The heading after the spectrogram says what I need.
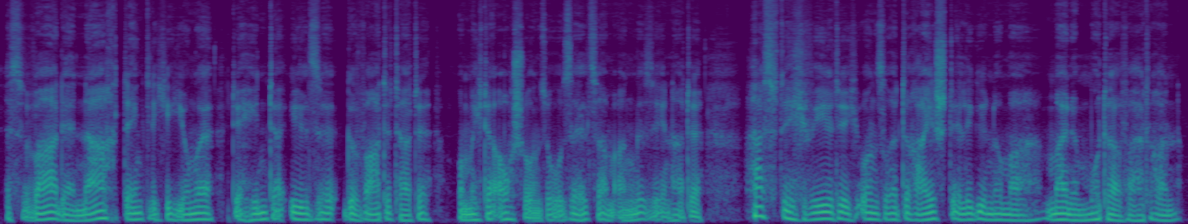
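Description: A man's voice: low voice, fairly even intonation, unhurried, creaky, darkish tone, slightly rough, no room sound. A man narrating a first-person story in a dry, wry tone. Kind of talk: audiobook storytelling. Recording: dry close studio recording.

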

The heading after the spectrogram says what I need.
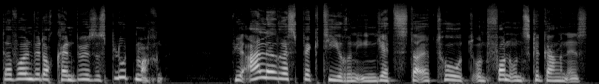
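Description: Man doing a high, coaxing Irish canvasser. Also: moderate pace, a little mellow, dry recording, clean studio sound, natural voice. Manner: eager, coaxing, peacemaking. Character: conciliatory Irish political canvasser, middle-aged man.

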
